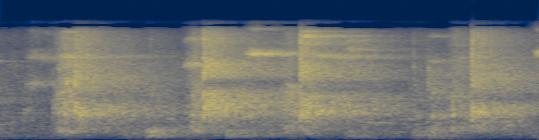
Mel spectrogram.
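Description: Squash rally: the ball is struck by rackets and smacks off the court walls, about four loud hits roughly a second apart, each echoing through the hall.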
